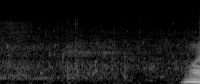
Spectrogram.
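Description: Small shallow stream flowing over riffles, a steady low rush of water; a man's voice speaks briefly at the very end.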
